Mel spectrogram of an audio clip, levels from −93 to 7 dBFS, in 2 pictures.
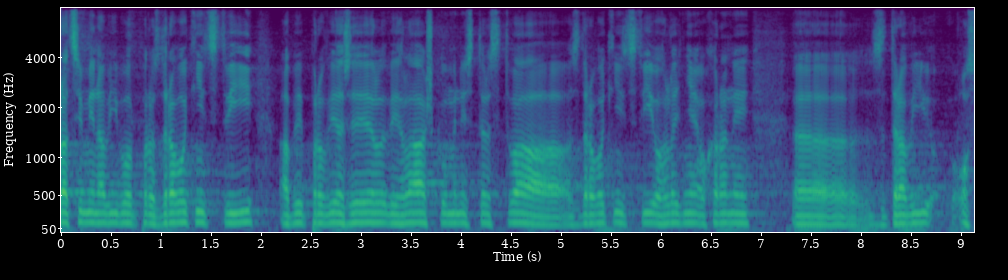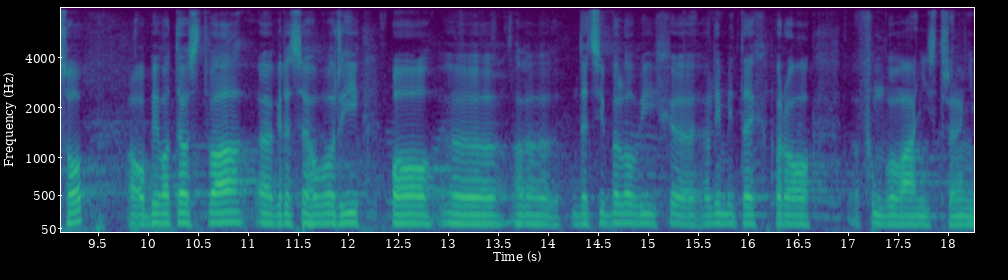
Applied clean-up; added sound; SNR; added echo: none; none; none; none.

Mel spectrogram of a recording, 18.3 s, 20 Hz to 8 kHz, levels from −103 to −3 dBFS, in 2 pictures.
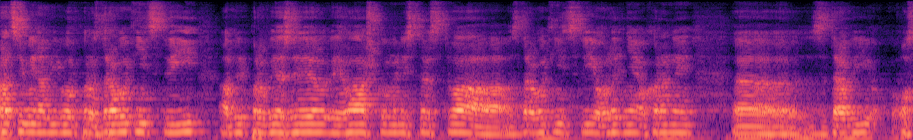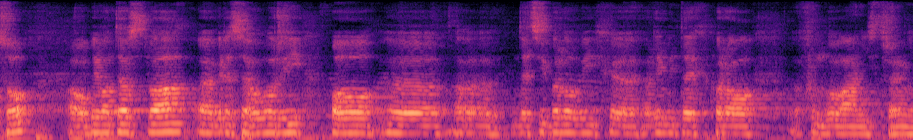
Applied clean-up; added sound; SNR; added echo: none; none; none; reverberation time 0.3 s.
